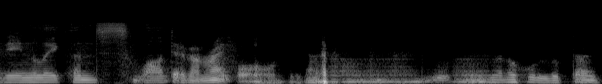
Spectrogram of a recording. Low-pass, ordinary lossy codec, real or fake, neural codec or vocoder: 7.2 kHz; none; fake; codec, 16 kHz, 0.5 kbps, X-Codec, WavLM features, trained on Multilingual LibriSpeech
